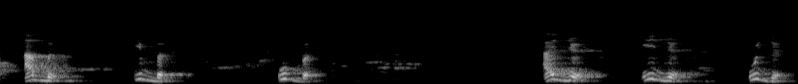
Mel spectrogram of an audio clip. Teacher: Di huruf qalqalah ini kalau huruf qalqalahnya sukun, ada yang condong ke e dan juga ada yang condong ke o. Ba, jim, dal itu condongnya ke e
